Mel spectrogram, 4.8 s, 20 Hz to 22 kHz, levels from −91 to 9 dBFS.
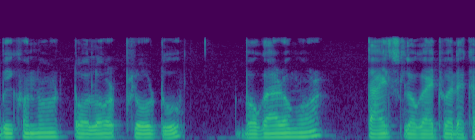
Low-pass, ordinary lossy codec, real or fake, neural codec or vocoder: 7.2 kHz; none; real; none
